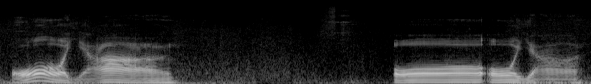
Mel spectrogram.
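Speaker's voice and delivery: put-on a light Minnesota Fargo accent, drawn-out oh yeah; Fargo Midwestern accent. Streamer mimics the Fargo movie accent, lightly. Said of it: "If you've ever seen the movie Fargo".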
